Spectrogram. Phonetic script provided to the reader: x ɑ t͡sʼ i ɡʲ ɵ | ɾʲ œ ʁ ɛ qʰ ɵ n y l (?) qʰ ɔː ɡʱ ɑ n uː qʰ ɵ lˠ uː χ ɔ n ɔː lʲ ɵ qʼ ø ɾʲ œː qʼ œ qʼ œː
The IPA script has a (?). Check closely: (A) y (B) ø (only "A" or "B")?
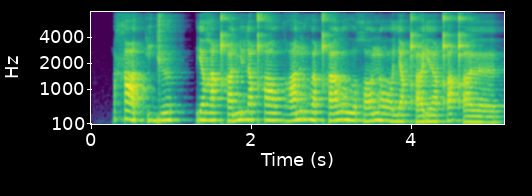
B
